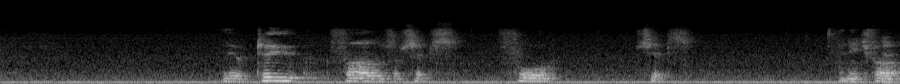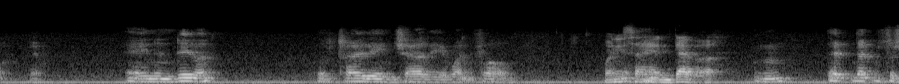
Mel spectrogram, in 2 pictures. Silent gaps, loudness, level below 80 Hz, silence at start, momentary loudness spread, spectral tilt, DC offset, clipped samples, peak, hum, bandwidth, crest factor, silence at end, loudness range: none; -23 LUFS; -44 dBFS; 0 s; 17 LU; -9 dB/octave; under 0.1%; under 0.1%; -4 dBFS; none; 6.6 kHz; 18 dB; 0 s; 6 LU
